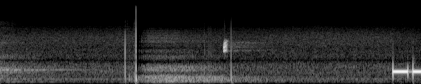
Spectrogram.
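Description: Sharp clicks and pops over low background noise. Two quick clicks come just after a second in, a short high blip follows about a second later, and a louder cluster of pops comes right at the end.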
